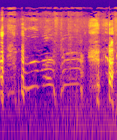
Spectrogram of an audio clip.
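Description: Quiet, indistinct talking from a man's voice.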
